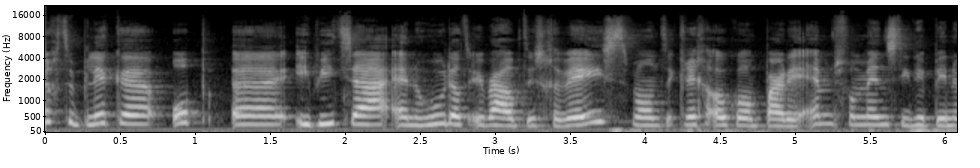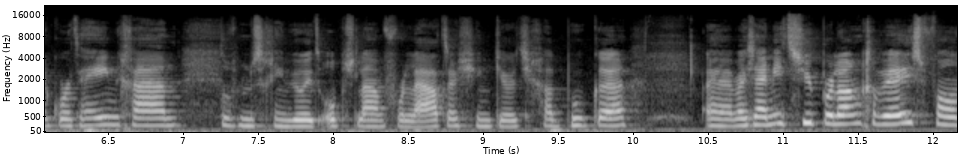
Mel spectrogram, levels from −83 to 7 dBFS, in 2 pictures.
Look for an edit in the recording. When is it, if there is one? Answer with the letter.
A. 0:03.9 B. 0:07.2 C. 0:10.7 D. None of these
B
